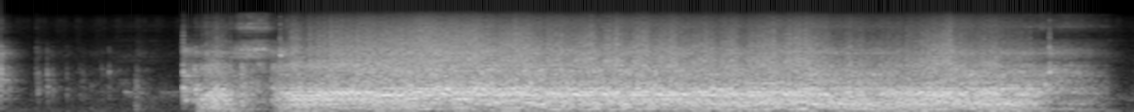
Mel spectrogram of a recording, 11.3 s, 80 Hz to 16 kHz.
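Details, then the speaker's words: McCulloch MAC3216 32cc chainsaw with 16-inch bar after repair, during carburetor adjustment: fires after a few pulls and runs raspy and buzzing, idle set too low, idle screw needs turning up. "We'll crank up that idle some more. I want to hear it idle. Then we can adjust it right."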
